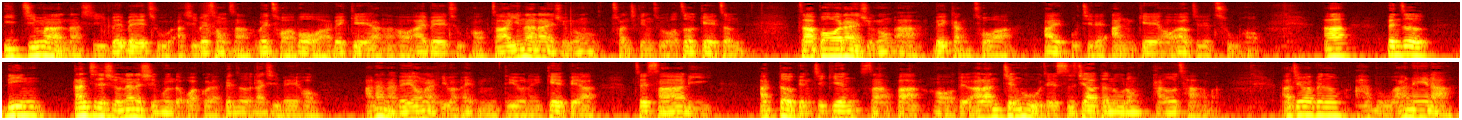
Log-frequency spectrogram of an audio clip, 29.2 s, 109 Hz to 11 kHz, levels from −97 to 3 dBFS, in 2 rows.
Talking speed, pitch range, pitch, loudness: 285 characters per minute, 80-125 Hz, 100 Hz, -26 LUFS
